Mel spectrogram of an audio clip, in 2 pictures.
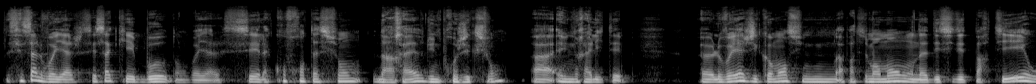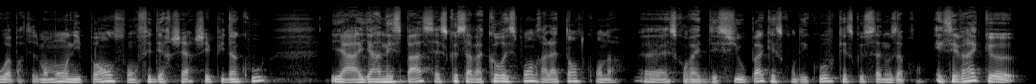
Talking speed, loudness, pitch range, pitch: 265 wpm, -23 LUFS, 115-140 Hz, 120 Hz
